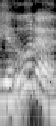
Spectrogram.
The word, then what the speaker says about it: Yehuda: He said it right. He said Yehuda. That's right. Yehuda, Yep, you're right. You are absolutely right.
